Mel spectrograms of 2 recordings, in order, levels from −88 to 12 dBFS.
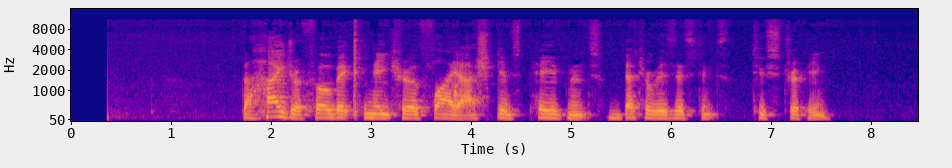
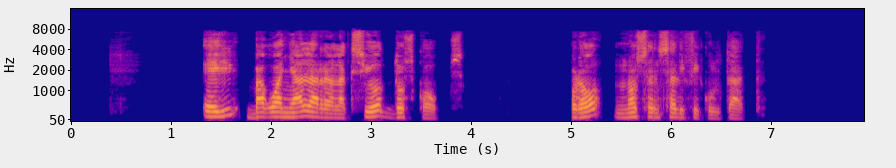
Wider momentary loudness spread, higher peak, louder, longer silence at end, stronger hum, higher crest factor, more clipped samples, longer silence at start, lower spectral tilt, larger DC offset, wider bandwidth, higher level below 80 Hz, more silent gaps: about the same, 11 LU vs 13 LU; about the same, 0 dBFS vs 0 dBFS; about the same, -16 LUFS vs -17 LUFS; second, 0.9 s vs 1.2 s; neither; about the same, 18 dB vs 18 dB; neither; first, 1.7 s vs 1.3 s; first, -7.5 dB/octave vs -3.5 dB/octave; neither; first, 11.5 kHz vs 8 kHz; first, -54 dBFS vs -64 dBFS; second, none vs 1.71-1.75 s, 3.69-3.79 s, 3.94-4.52 s, 4.61-4.99 s, 5.33-5.43 s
